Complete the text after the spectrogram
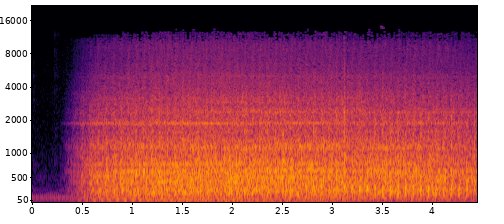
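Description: A helicopter roars in loud after a brief quiet start, its rotor thumping in a fast, steady chop beneath a dense engine whine that holds without letting up.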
